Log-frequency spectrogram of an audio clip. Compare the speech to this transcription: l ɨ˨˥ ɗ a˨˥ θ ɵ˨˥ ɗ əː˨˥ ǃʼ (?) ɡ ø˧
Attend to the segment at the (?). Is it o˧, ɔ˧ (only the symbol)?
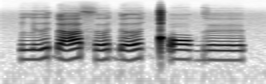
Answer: ɔ˧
